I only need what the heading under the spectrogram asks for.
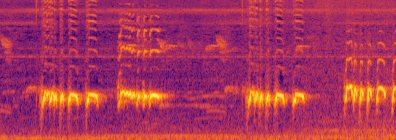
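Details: Local zebra dove with a big voice, kept as a lure for morning and evening singing sessions; short trilled coo phrases of rapid bubbling notes, four bursts in five seconds, the last slightly higher-pitched.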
